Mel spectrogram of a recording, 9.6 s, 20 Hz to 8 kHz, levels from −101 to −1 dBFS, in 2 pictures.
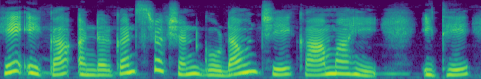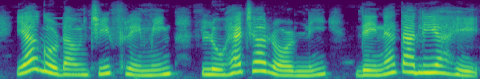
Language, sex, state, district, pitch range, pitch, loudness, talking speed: Marathi, female, Maharashtra, Gondia, 195-265 Hz, 225 Hz, -17 LUFS, 105 wpm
